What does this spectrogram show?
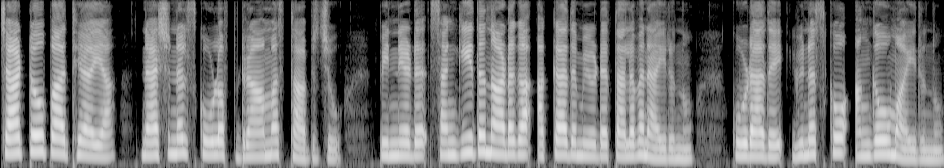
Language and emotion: Malayalam, neutral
